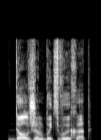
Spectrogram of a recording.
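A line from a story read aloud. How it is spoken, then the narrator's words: Through clenched teeth. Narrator (Russian): процедил Муром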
